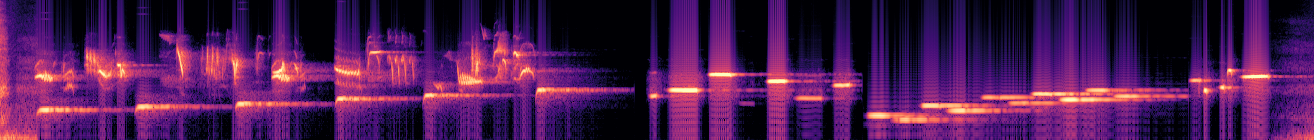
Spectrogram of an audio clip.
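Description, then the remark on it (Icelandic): Birdsong elements played on a tone egg: a sequence of clear whistled tones stepping upward in pitch, mixed with brighter chirpy trills, then a falling and rising run of pure notes, with no talking. “þannig að við erum með tónegg sem er hægt að spila á uh, og heyra mismunandi sagt, element úr fugglasöng”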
